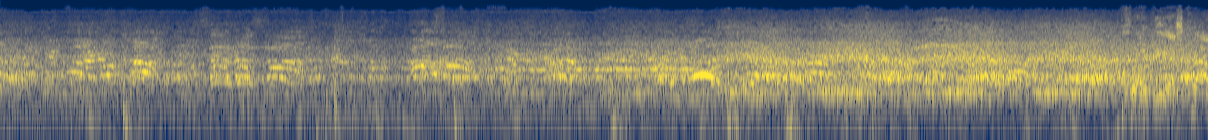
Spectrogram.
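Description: A pro-Diaz crowd at an MMA bout between Anthony Pettis and Nate Diaz roars steadily throughout, a dense, continuous arena din of cheering and shouting with a broad wash of many voices that swells slightly toward the end.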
